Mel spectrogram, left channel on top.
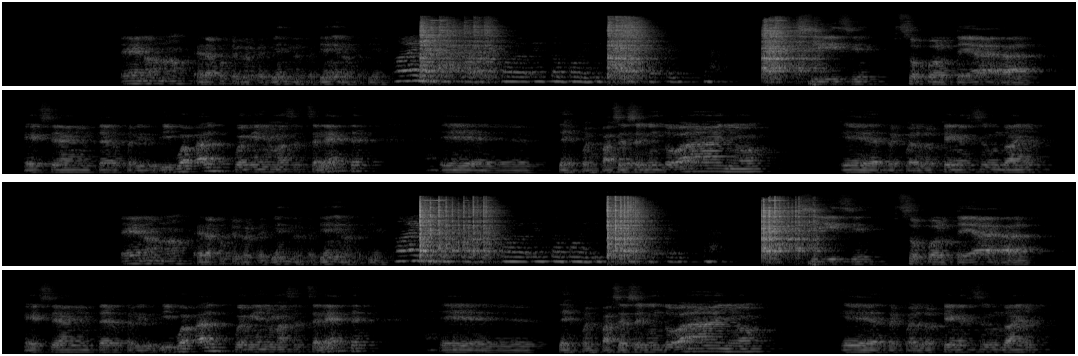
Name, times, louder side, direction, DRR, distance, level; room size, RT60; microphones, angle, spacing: voice 1, 1.2-3.8 7.9-8.7 8.9-10.3 10.9-14.8 15.1-16.0 16.3-18.3 18.7-18.8 19.1-21.0, equal, ahead, -7 dB, 0.4 m, -46 dB
voice 2, 3.9-7.2 14.9-15.3, equal, 60° left, -7 dB, 1.3 m, -50 dB
sound 1, 4.2-4.9 6.0-6.4 7.6-8.2, right 4 dB, 75° right, 0.5 m, -32 dB
3.6 x 2.2 x 2.7 m, 0.75 s
head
